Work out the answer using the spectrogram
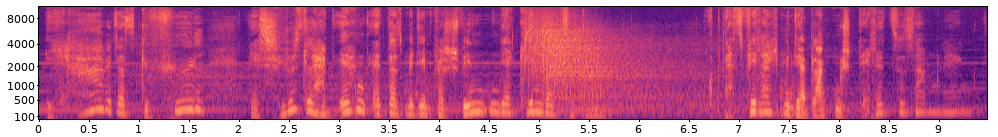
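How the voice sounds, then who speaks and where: A man's voice: fairly high pitch, mellow. A man playing a thoughtful, curious doctor in a children's audio play, pondering aloud with musing hums. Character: thoughtful, curious male doctor, leader of animal friends.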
